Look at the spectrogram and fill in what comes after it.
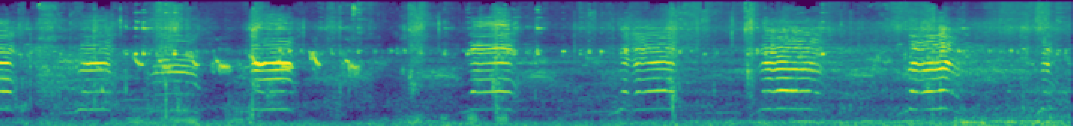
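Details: Goats on a farm in Banhyal giving a rapid series of short, wavering bleats from several animals, overlapping and repeated roughly every second, with steady background noise and faint human voices.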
